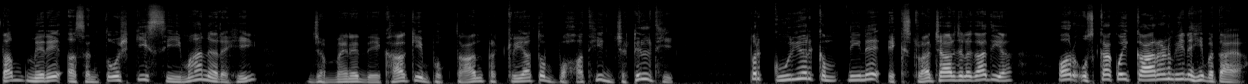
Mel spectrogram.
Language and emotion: Hindi, disgusted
